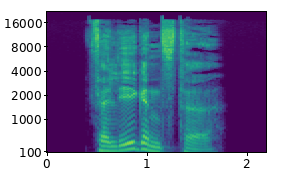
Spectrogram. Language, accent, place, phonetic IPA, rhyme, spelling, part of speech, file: German, Germany, Berlin, [fɛɐ̯ˈleːɡn̩stə], -eːɡn̩stə, verlegenste, adjective, De-verlegenste.ogg
- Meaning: inflection of verlegen: 1. strong/mixed nominative/accusative feminine singular superlative degree 2. strong nominative/accusative plural superlative degree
